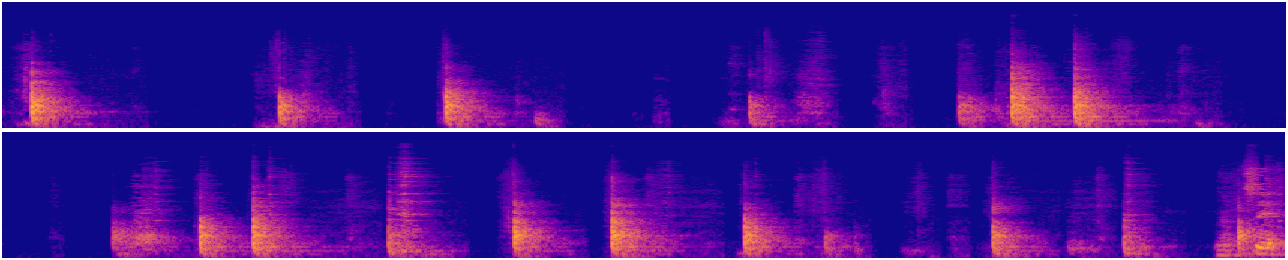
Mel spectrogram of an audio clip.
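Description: Chef's knife cutting a white mushroom into slices and then cubes on a cutting board: a run of irregular knocks as the blade hits the board, with brief pauses about four and eight seconds in.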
